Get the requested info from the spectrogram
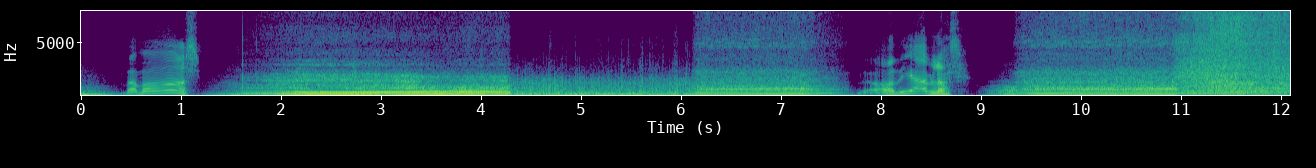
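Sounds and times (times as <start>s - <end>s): car engine accelerating: 1.3s - 4.3s, 9.0s - 12.0s.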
